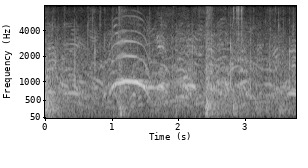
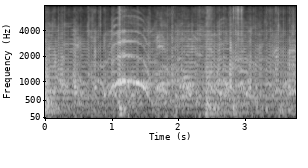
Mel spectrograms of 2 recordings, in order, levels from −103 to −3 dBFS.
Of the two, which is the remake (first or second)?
second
